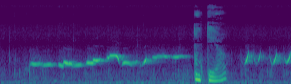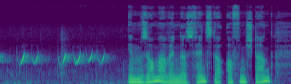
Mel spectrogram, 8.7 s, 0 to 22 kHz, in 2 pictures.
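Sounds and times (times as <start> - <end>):
grandfather whistling an imitation of birdsong: 0.4 - 2.9, 3.6 - 6.1
speech: 2.9 - 3.5, 6.3 - 8.7.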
